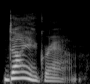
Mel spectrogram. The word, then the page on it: diagram: dǽiəɡræ`m; ダイアグラム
